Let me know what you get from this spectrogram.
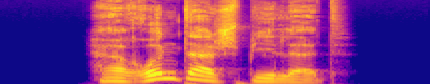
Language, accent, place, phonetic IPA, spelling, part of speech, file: German, Germany, Berlin, [hɛˈʁʊntɐˌʃpiːlət], herunterspielet, verb, De-herunterspielet.ogg
- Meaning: second-person plural dependent subjunctive I of herunterspielen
